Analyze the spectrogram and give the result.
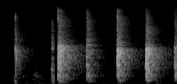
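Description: Hand clapping: about six sharp, bright claps at a steady, fairly quick pace, each with a short ringing tail, with no talking.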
